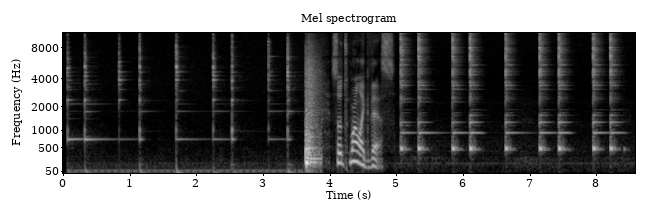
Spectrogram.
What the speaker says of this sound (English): he's actually choking the sound of the cowbell every once in a while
